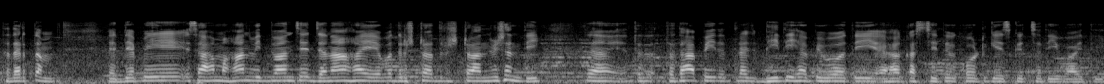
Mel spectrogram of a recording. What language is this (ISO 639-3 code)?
san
